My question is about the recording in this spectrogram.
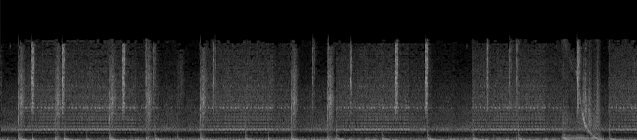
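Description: Electronic music played on analog and modular hardware synthesizers and sequencers: a steady high drone tone over a rhythm of short sounds that fall in pitch, with clicks in the highs.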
